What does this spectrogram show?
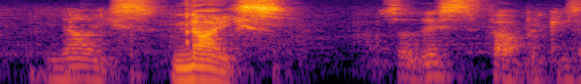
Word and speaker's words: gneiss: And how do you pronounce Nice.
